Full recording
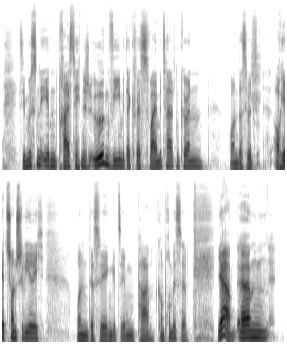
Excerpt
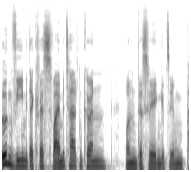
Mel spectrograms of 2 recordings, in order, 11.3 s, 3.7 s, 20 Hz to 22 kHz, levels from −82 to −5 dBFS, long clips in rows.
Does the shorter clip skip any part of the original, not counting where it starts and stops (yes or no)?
yes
